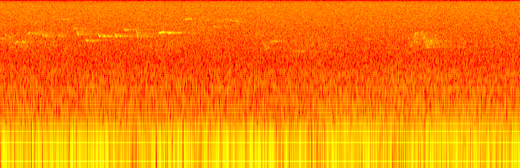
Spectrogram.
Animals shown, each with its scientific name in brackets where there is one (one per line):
Winter Wren (Troglodytes hiemalis)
